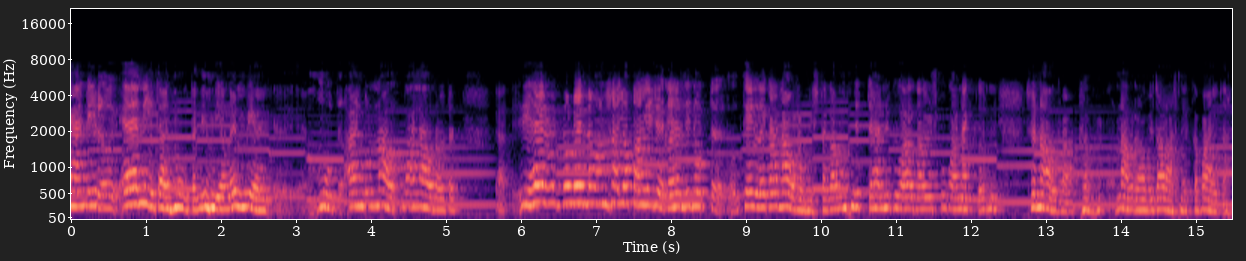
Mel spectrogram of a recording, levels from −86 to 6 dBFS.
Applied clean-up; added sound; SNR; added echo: none; Wind instrument, woodwind instrument; 16 dB; reverberation time 0.5 s.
